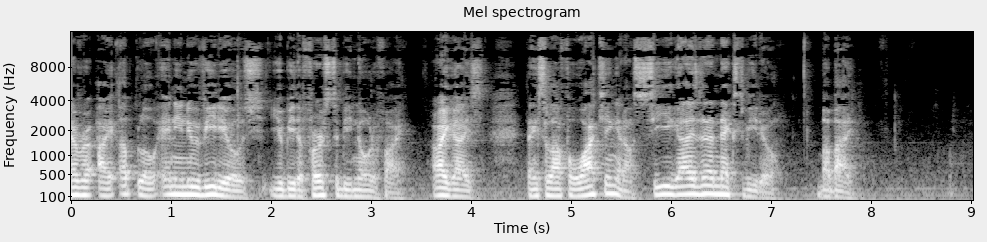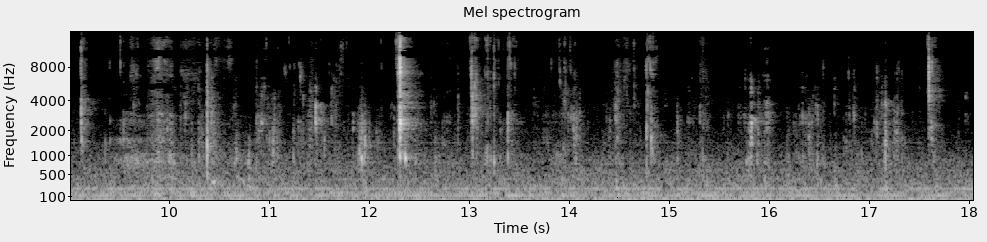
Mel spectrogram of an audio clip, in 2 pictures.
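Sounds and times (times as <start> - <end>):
low electrical hum: 0.0 - 18.0
faint chewing: 7.2 - 18.0.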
